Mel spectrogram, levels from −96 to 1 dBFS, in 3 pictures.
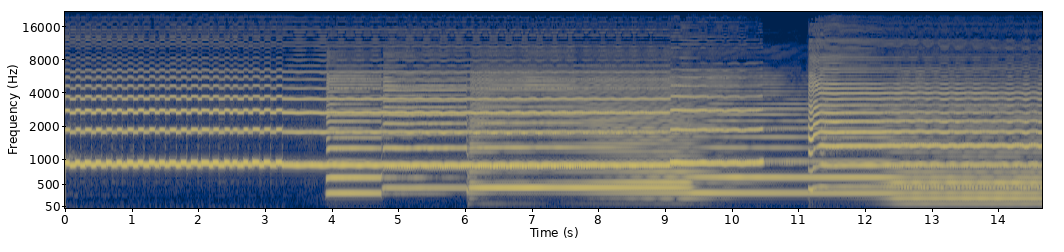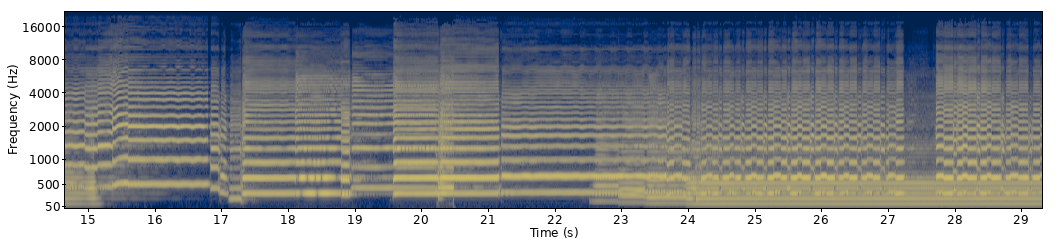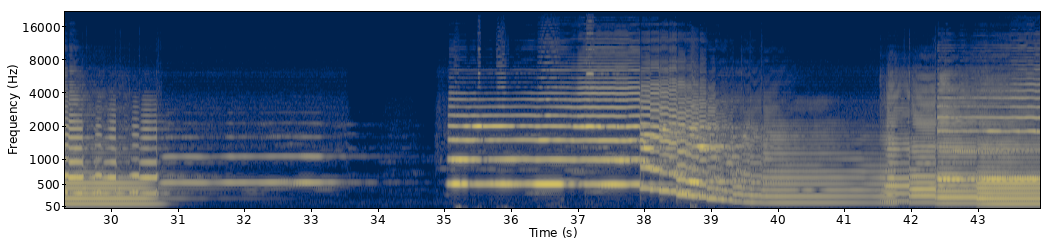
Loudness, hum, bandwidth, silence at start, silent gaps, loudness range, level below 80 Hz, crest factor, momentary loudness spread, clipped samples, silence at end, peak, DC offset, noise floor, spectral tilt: -21 LUFS; none; 19 kHz; 0 s; none; 10 LU; -76 dBFS; 16 dB; 13 LU; under 0.1%; 0 s; -6 dBFS; under 0.1%; -76 dBFS; -3.5 dB/octave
